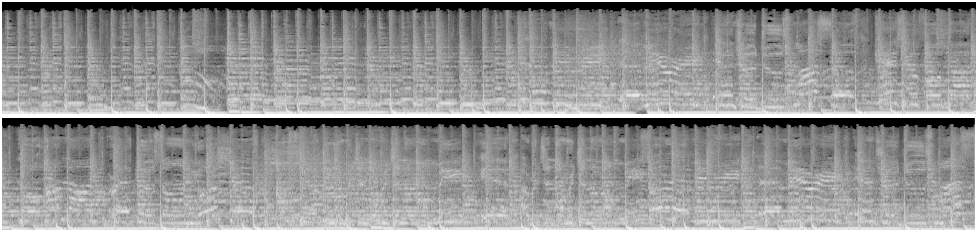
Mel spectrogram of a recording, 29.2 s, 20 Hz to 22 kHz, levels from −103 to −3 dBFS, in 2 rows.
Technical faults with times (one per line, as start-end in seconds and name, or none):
none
